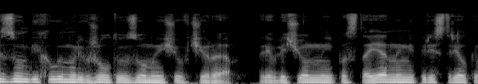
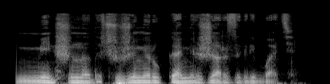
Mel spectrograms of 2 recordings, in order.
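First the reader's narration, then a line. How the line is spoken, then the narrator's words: Angry whisper. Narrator (Russian): зло прошептал медведь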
